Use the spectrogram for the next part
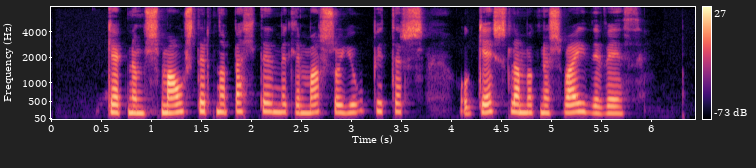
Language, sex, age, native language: Icelandic, female, 30-39, Icelandic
